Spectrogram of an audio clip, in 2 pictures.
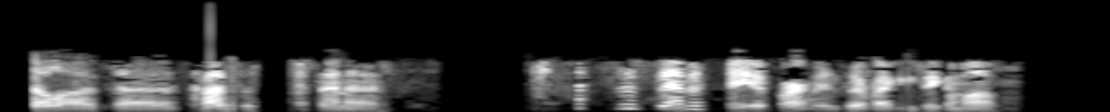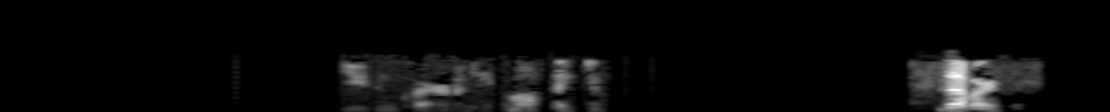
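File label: police dispatch, Scottsdale PD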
